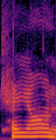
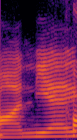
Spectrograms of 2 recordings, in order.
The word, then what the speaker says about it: Kanye: It's not Kayon. It's not Kayon. It's West. – Yeah, the West guy. How do you say his first name? – Kanye.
